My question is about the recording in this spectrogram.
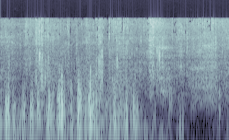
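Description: Irregular low rumbling thumps of wind buffeting and handling noise on the microphone, heaviest in the first second and a half, then dying down.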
